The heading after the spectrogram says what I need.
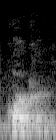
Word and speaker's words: Corkrean: Corkrean.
